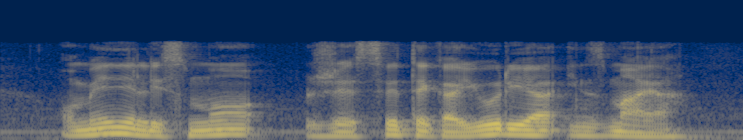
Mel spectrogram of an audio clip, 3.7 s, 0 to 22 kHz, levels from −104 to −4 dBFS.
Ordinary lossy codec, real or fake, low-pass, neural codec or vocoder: none; real; 7.2 kHz; none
